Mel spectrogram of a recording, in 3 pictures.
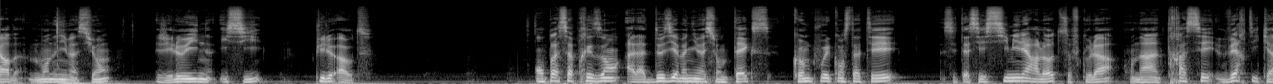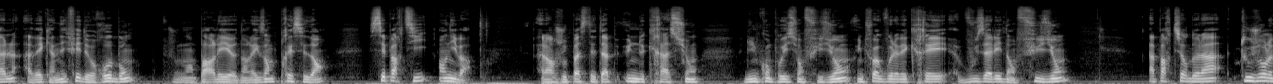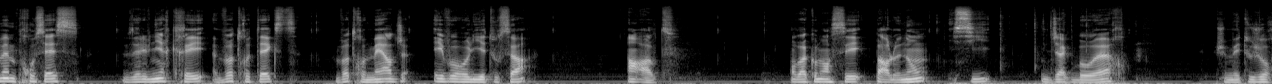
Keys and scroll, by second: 35.2-38.1 typing.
